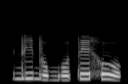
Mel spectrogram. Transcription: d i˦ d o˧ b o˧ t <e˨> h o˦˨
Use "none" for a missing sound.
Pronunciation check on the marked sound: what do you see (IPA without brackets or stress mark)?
e˦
